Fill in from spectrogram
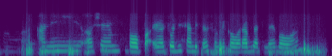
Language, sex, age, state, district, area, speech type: Goan Konkani, female, 18-30, Goa, Quepem, rural, conversation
